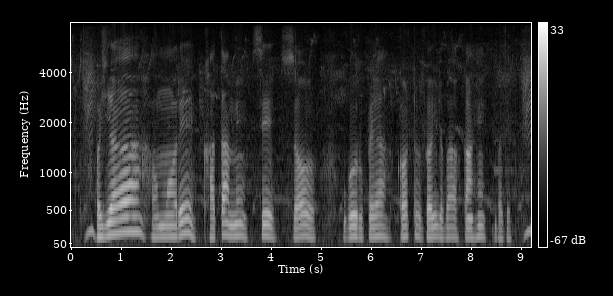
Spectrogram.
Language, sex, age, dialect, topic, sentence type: Bhojpuri, male, 18-24, Western, banking, question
